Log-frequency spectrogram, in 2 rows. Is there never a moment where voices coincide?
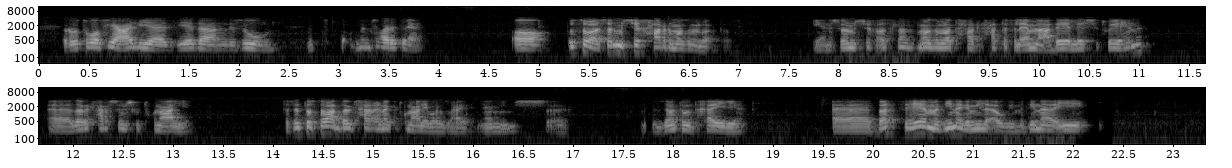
Yes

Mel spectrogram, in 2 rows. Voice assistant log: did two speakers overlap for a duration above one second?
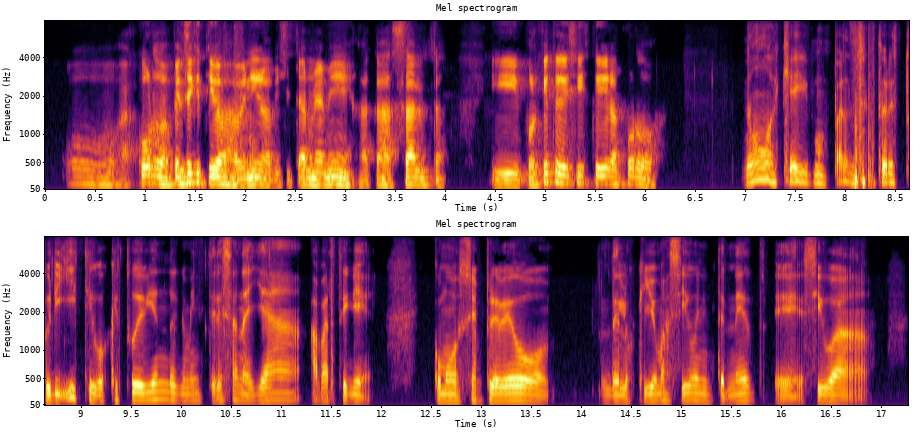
No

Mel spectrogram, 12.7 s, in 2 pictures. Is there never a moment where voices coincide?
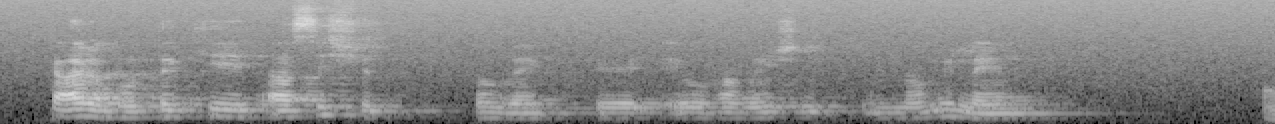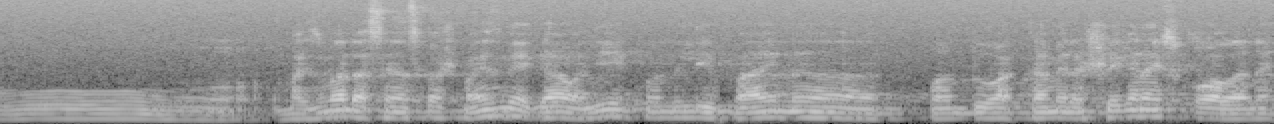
Yes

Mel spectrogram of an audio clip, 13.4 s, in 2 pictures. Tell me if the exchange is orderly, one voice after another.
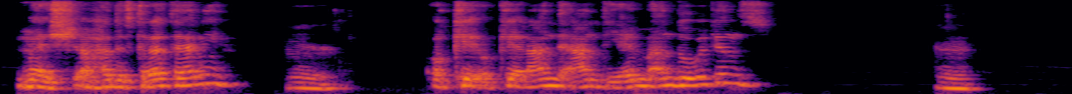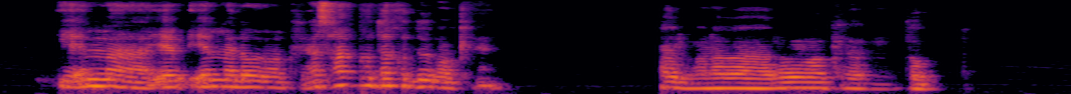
Yes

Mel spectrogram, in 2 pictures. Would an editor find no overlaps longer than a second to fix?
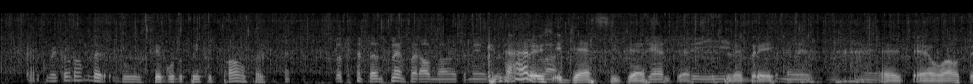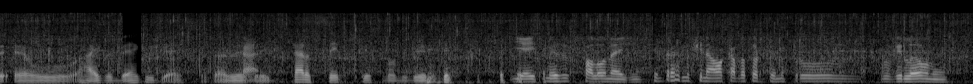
No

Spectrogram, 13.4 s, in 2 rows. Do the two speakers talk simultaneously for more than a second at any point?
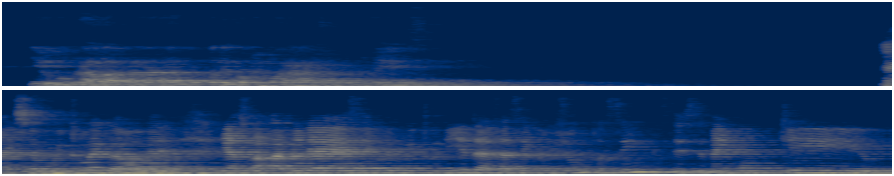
No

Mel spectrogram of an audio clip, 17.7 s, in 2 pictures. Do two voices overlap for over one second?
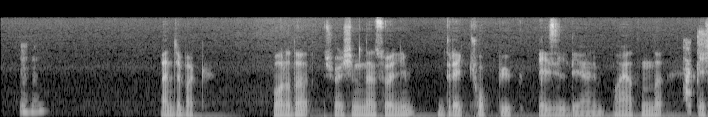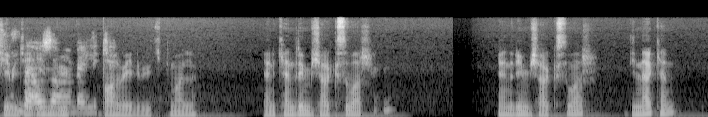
Yes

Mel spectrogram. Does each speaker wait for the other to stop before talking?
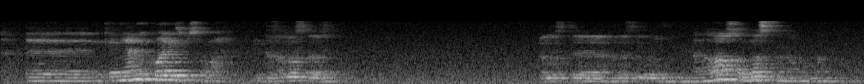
Yes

